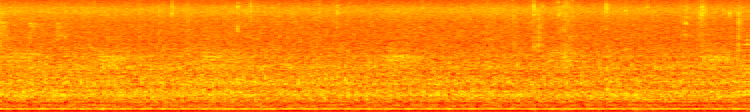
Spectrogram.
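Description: Steady hiss with a low hum, and a few faint short clicks of fingers mixing rice on a steel plate in the last couple of seconds.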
